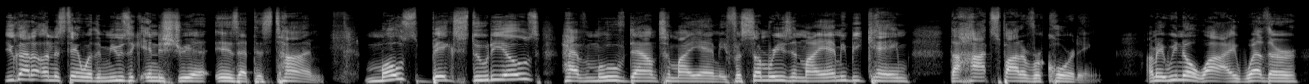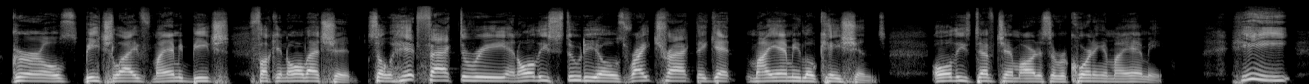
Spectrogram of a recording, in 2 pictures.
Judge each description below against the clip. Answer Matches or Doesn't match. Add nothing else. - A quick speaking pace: Doesn't match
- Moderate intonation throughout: Matches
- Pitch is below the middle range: Doesn't match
